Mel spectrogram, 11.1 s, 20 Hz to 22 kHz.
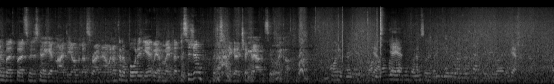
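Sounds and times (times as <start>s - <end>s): men talking: 0.0s - 11.0s.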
